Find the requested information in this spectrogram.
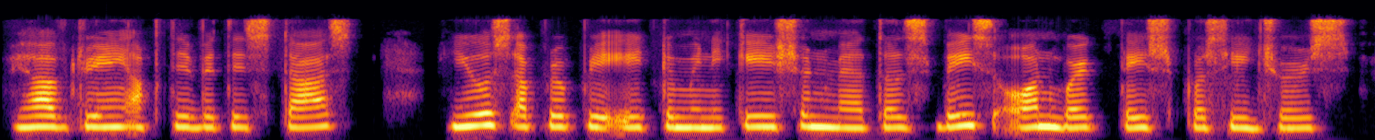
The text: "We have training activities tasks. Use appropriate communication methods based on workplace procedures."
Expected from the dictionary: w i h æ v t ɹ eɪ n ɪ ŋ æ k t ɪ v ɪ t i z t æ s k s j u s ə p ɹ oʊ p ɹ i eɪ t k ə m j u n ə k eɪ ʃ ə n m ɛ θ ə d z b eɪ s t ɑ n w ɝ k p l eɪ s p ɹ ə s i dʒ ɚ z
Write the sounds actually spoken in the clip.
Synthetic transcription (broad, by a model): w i h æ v t ɹ eɪ n ɪ ŋ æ k t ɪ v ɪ t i s t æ s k j u s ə p ɹ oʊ p ɹ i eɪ t k ə m j u n ə k eɪ ʃ ə n m ɛ t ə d s b eɪ s t ɑ n w ɝ k p l eɪ s p ɹ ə s i dʒ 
